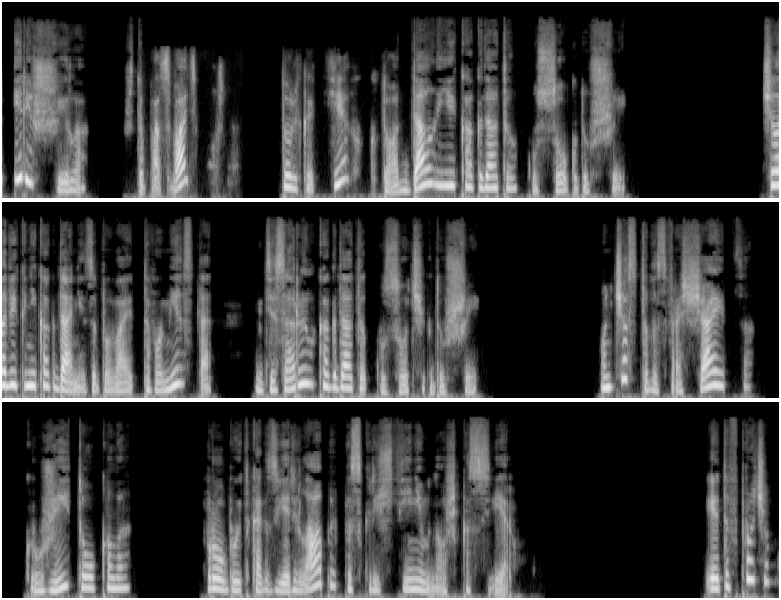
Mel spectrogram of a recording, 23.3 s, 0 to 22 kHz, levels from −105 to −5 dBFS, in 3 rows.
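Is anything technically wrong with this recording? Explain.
Yes. A call bitrate drop runs from 1.36 to 5.51 s. The encoder was starved of bits, which fits a fall from 64 kbps to 8 kbps. Coding turns coarse and rough. The top end narrows from 20 kHz to 8 kHz, so the sound goes muffled, worst for about 1.08 s.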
